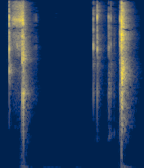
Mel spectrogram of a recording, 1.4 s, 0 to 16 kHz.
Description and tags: Carbonated can opening
I hold a carbonated can to my microphone and open it in two motions, one to release the pressure, and the other to open the hole the rest of the way. This was a 12oz (355ml) standard soda can (specifically Moxie) held in my hand a few inches from the mic, with some slight ambient humming removed in Audacity afterward.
